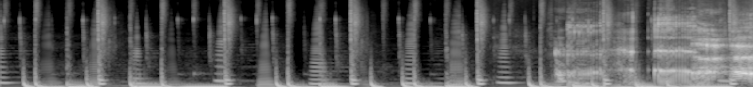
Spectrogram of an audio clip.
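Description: A long run of loud burps, several in quick succession with short gaps, ending in a rougher, noisier stretch as the belching overlaps and turns raspy.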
